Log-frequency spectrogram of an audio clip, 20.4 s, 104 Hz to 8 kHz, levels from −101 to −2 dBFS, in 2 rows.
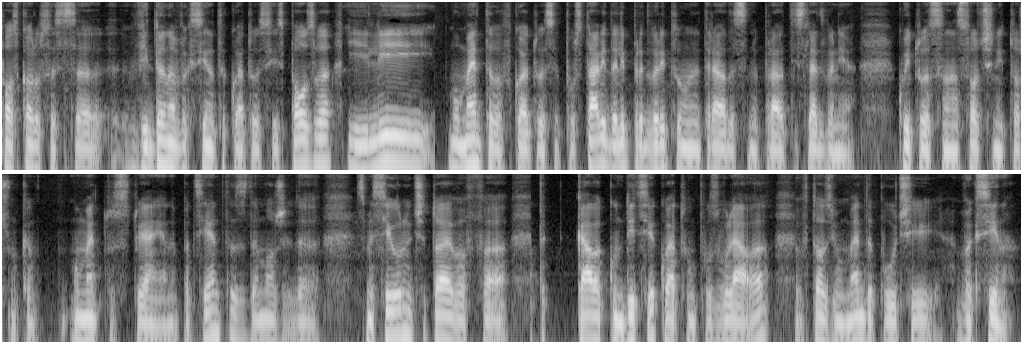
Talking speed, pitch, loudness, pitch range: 160 wpm, 95 Hz, -23 LUFS, 85-105 Hz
